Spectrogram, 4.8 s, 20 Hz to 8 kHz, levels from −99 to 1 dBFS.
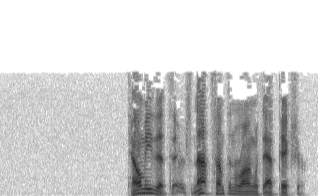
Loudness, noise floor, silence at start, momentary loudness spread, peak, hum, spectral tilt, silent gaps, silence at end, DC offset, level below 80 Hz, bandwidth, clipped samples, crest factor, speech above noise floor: -20 LUFS; -64 dBFS; 1.9 s; 10 LU; -2 dBFS; none; -10 dB/octave; none; 0.25 s; under 0.1%; -52 dBFS; 5.4 kHz; under 0.1%; 22 dB; 43 dB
